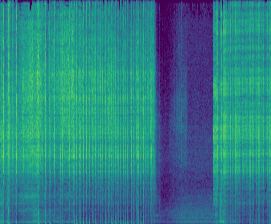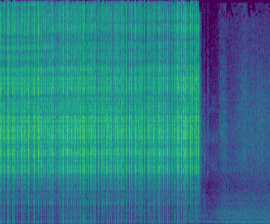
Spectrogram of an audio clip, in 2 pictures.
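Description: Steel pedal pads being welded back onto brake and clutch pedals: welding crackle in two runs, the first about three seconds long, the second starting about a second later and running about five seconds, each starting and stopping abruptly.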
